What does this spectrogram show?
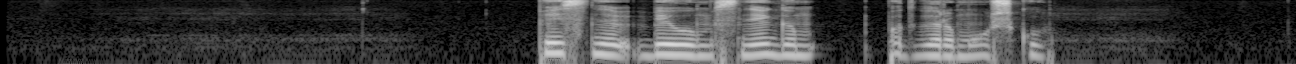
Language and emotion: Russian, neutral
